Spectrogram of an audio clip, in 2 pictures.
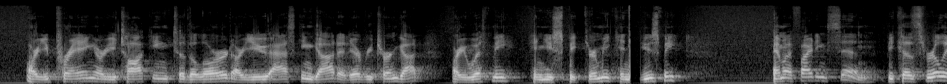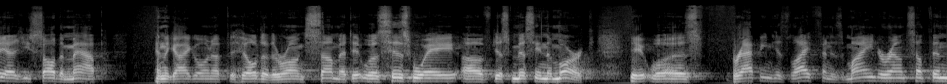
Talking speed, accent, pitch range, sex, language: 225 wpm, American, 120-150 Hz, male, English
